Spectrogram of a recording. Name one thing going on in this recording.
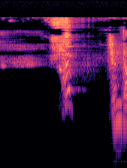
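A magic burst whooshes and sparkles.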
